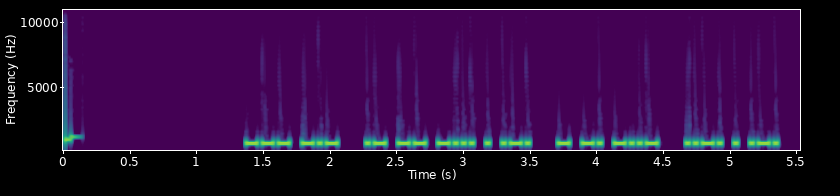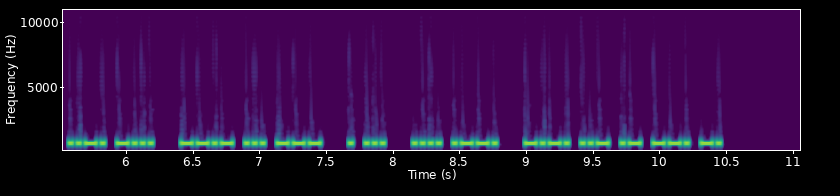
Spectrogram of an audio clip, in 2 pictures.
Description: Morse code, heard as a keyed tone, about 40 wpm, 700 Hz. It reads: OK AMBER TNX FER FB QSO ES HP CUAGN
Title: Practice QSO - Exchange 4 - Ending - 40wpm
